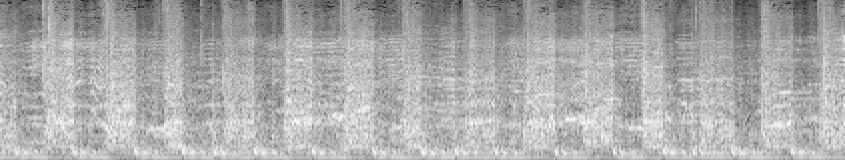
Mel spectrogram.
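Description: Drumline of marching snare drums and tenor drums playing a steady, driving beat, with a crowd cheering and shouting over it.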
